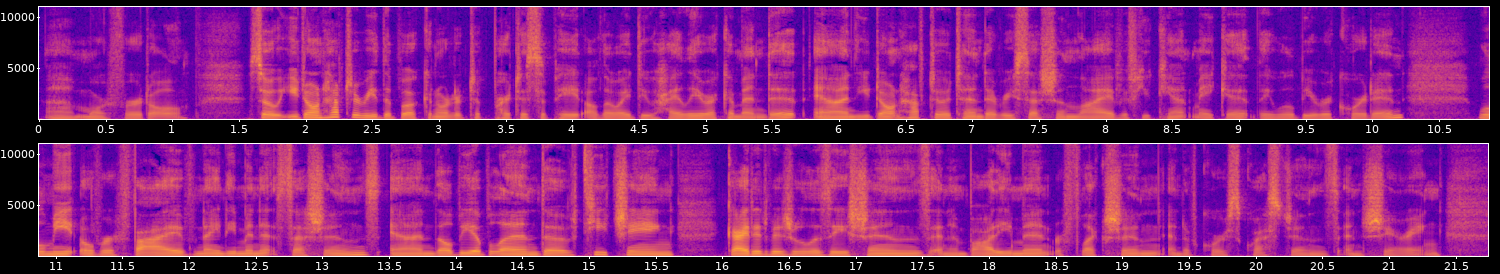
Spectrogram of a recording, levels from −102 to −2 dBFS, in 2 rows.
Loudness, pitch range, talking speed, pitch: -31 LUFS, 125-150 Hz, 175 wpm, 135 Hz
